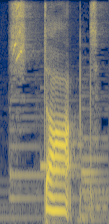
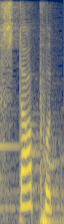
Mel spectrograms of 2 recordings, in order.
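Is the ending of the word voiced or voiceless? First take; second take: voiceless; voiced. First: The ending is voiceless, short and quick. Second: The ending is voiced, with the vocal cords vibrating. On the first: The speaker calls it right. "这个p 它是一个空气音，所以你的声带就不能震动" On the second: The speaker calls it wrong. "你不能stopped"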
